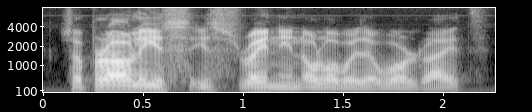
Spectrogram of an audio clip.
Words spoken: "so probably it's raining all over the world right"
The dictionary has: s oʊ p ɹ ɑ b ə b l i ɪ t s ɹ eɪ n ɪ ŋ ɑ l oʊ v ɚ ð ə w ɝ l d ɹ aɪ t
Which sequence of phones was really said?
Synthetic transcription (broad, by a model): s oʊ p ɹ ɑ b ə b l i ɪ s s ɹ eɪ n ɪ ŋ ɑ l oʊ v ɚ ð ə w ɝ l d ɹ aɪ t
